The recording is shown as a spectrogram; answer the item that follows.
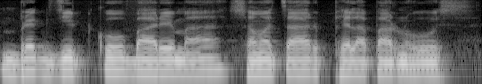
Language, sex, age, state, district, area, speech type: Nepali, male, 60+, West Bengal, Jalpaiguri, urban, read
